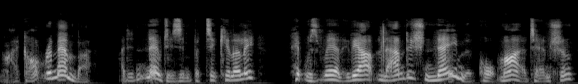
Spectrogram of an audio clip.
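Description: A woman voicing a sensible, wry young English man in a dramatised audiobook, with a measured, sceptical manner. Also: medium pitch, big pitch swings, gravelly, pushed and bright, husky, dry recording, voice pushed up, heavily acted. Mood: thoughtful. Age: young adult.

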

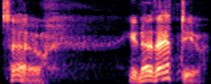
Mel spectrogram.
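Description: A man's voice: medium pitch, wildly swooping pitch, unhurried, creaky, husky, no echo, voice pushed up, exaggerated voice. A man voicing a suave, mocking enemy commander who turns grimly threatening. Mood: mocking, smooth. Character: mocking menacing male enemy spy commander.

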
